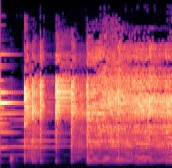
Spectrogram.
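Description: A bright, tinkly electronic jingle from a game's stopwatch timer: a few quick chiming notes, then a sustained shimmering tone that holds steady to the end. No talking.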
